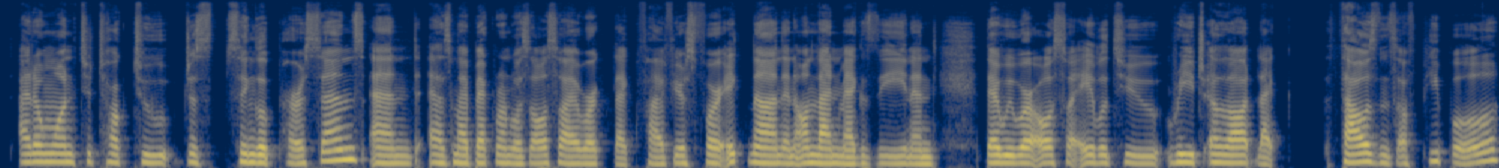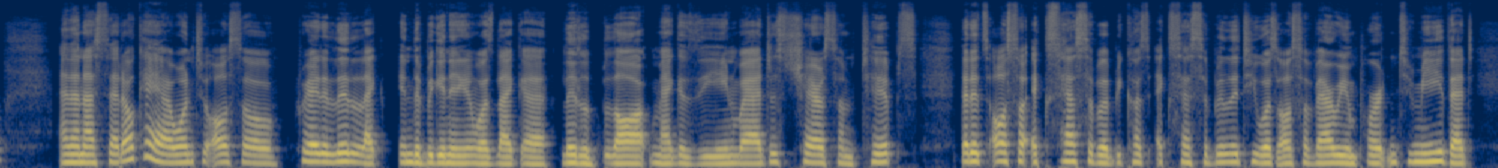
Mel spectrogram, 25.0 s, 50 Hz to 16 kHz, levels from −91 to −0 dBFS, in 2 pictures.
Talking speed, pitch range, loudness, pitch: 195 wpm, 155-175 Hz, -20 LUFS, 165 Hz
